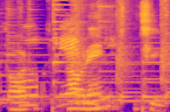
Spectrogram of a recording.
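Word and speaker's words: 오렌지: Orenchi. Orenchi. Cuando la G está en medio, Orenchi. Orenchi. Es el conglish, literal, muy parecido en inglés.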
